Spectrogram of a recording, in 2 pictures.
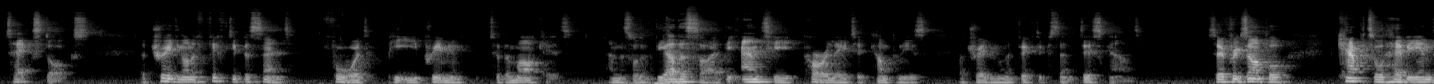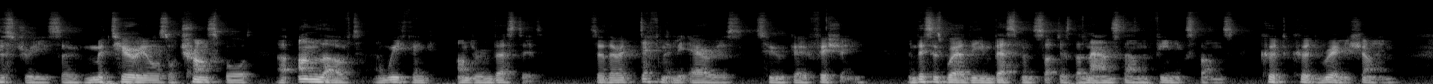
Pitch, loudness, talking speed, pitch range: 95 Hz, -26 LUFS, 150 wpm, 90-110 Hz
